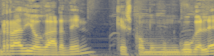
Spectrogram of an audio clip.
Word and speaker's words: Radio Garden: És Radio Garden. – Correcte.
